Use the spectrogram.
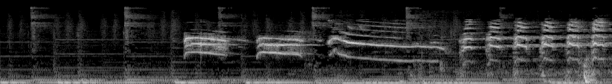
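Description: Rufus, the 16-year-old falcon that guards Wimbledon and weighs just over 1.5 kg, calls with harsh, high-pitched screeches, first in short bursts, then a long descending cry, ending in a rapid run of shrill repeated notes over a low background rumble.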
